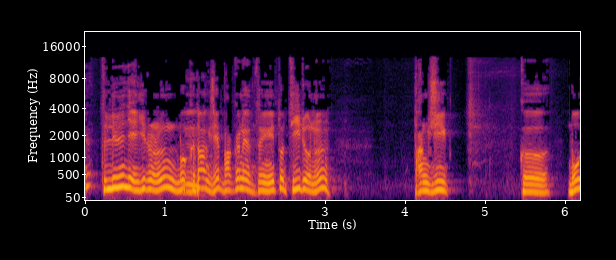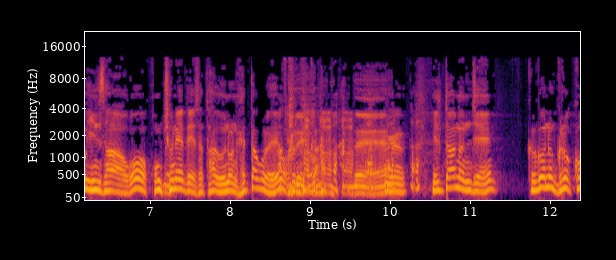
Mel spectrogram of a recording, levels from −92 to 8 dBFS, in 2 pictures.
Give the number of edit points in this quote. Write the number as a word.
zero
